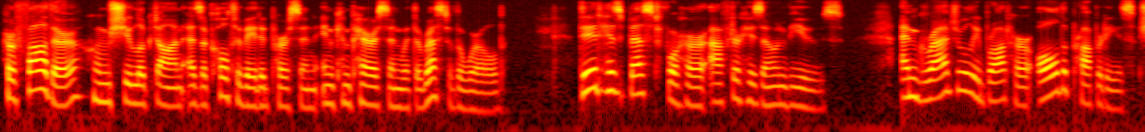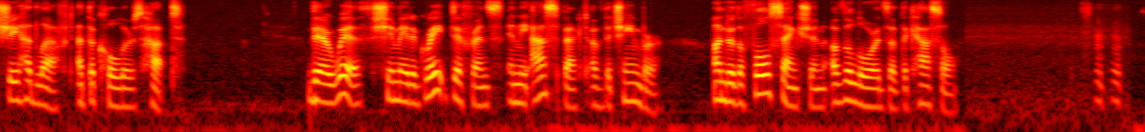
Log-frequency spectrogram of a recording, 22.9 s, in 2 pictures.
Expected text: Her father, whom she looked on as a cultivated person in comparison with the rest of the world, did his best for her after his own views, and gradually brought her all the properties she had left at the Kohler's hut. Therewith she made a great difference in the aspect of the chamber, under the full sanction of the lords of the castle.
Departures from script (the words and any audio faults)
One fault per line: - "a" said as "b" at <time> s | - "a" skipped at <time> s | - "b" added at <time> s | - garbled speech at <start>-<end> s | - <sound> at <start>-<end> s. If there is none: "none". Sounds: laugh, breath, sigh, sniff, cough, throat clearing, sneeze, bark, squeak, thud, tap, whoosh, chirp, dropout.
- laugh at 22.1-22.7 s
